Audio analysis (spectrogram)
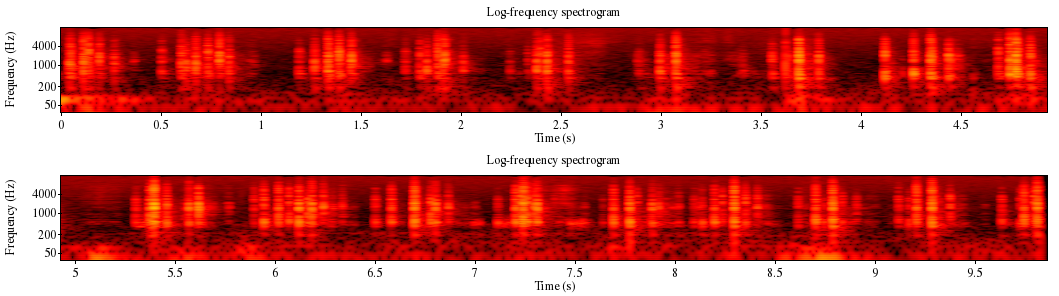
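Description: Long acrylic nails tap rapidly on the lid of a pink heart-shaped cardboard gift box. The result is a quick, uneven run of short, dry, hollow taps with a papery scratch and almost no ring.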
